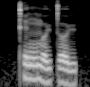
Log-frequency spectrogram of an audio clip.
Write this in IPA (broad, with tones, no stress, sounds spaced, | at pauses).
kʰ ɪ˥ ŋ m ɵ˨˧ ɥ t̪ ɵ˨˩ ɥ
